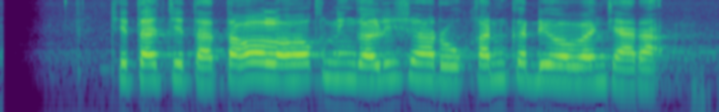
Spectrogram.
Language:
Sundanese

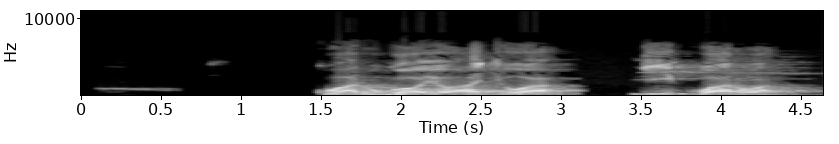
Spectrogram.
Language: Luo (Kenya and Tanzania)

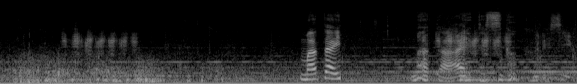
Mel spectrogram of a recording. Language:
Japanese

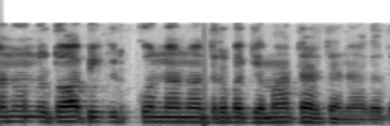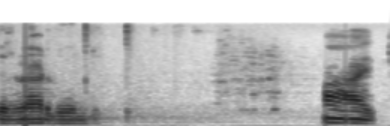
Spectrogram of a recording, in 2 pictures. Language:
Kannada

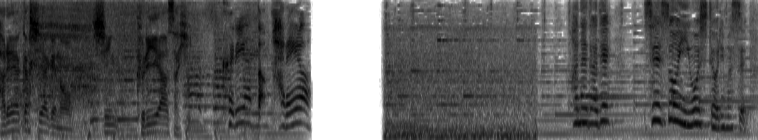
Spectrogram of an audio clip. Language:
Japanese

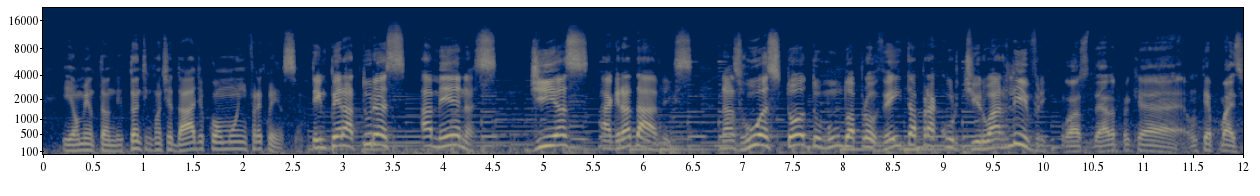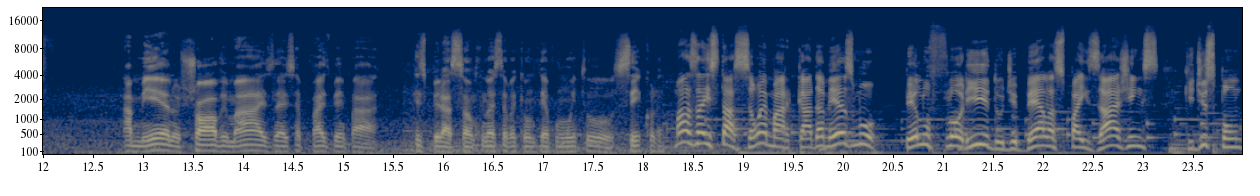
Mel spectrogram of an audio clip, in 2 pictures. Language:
Portuguese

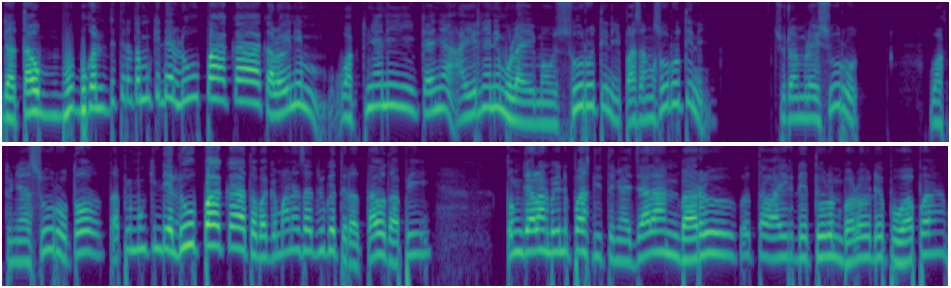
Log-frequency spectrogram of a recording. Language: Papuan Malay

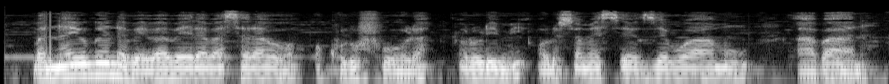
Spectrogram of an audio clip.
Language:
Ganda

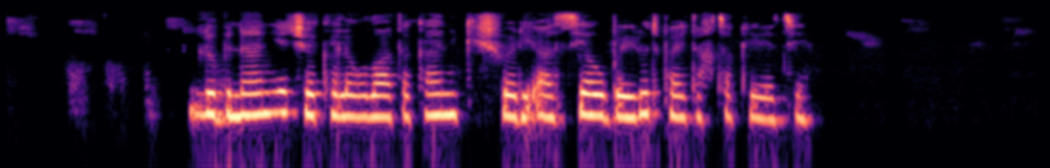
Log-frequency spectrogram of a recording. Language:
Central Kurdish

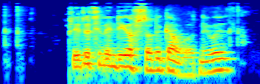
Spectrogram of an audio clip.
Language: Welsh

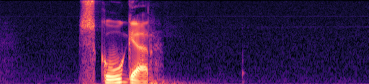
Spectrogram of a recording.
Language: Norwegian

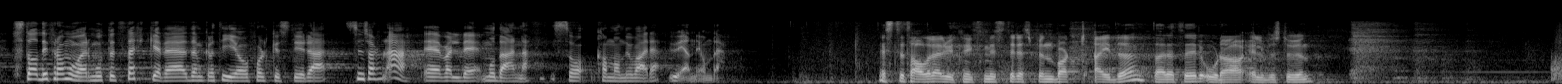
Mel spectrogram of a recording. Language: Norwegian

